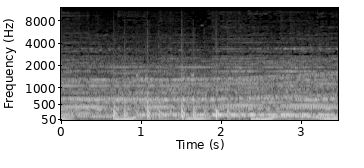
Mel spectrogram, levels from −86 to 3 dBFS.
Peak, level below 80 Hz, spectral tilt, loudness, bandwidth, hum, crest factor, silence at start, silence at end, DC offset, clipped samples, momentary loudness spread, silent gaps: -4 dBFS; -28 dBFS; -9 dB/octave; -20 LUFS; 7 kHz; none; 16 dB; 0 s; 0 s; 0.9%; under 0.1%; 3 LU; none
